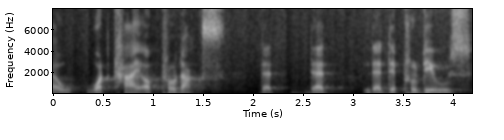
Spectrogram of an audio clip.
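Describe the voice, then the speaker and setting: A man talks at medium pitch while noticeable background noise fills the recording. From Laos. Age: young. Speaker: forestry lecturer and researcher. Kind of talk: conference presentation. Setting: forum with audience. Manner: halting.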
